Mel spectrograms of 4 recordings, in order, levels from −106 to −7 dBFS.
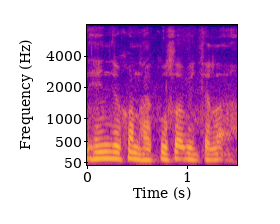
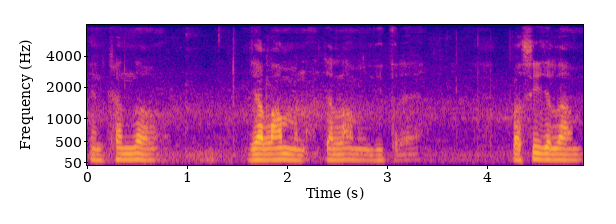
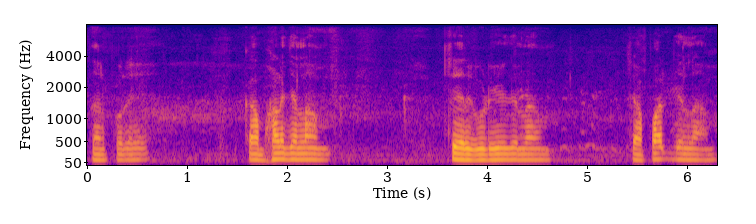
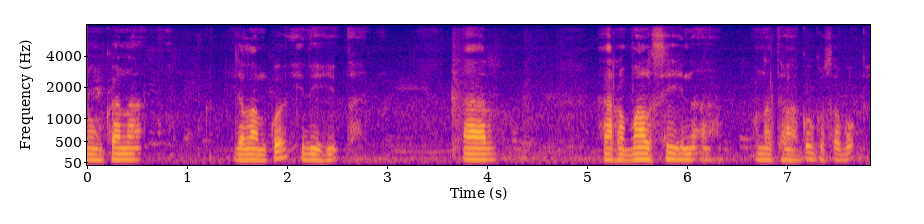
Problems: background sounds at intervals, low volume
